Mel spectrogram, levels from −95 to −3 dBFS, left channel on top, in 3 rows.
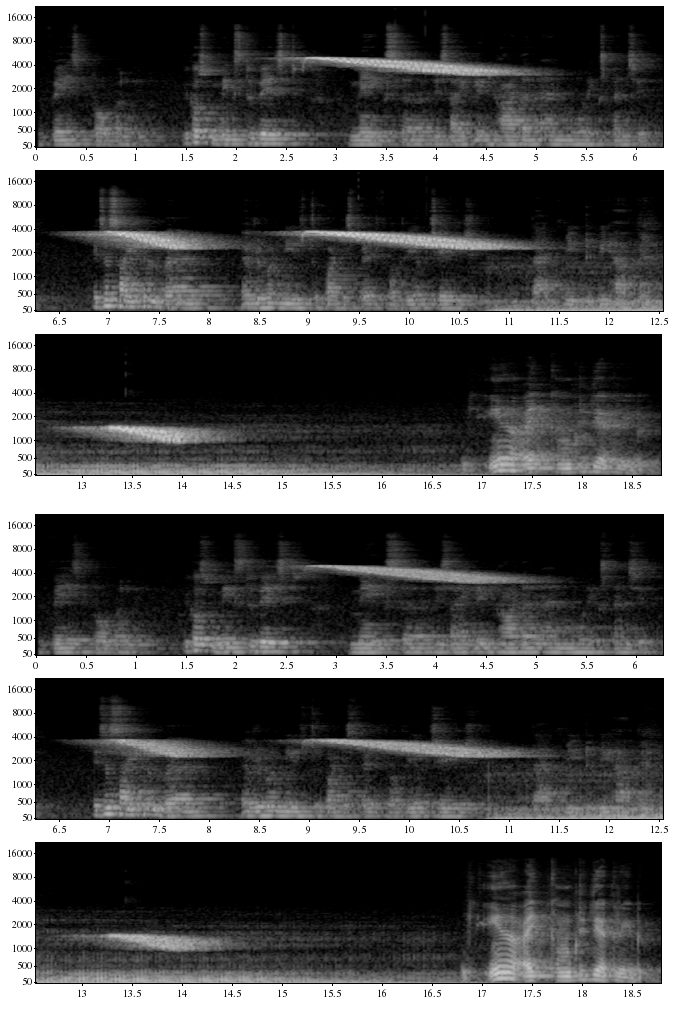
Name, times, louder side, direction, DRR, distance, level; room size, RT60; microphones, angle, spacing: voice 1, 0.2-1.0 1.4-2.6 3.1-6.1 6.8-8.0 8.3-10.6 11.2-12.5 16.0-16.3, equal, 30° left, 0 dB, 1.0 m, -42 dB
sound 1, 2.6-4.8 6.8-7.9 8.9-11.0 13.1-14.0, left 9 dB, 80° left, 0.5 m, -25 dB
sound 2, 10.7-16.9, right 1 dB, 75° right, 0.8 m, -36 dB
voice 2, 16.8-18.6, right 5 dB, 55° right, 10 dB, 0.3 m, -33 dB
7.7 x 5.6 x 2.6 m, 1.2 s
head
